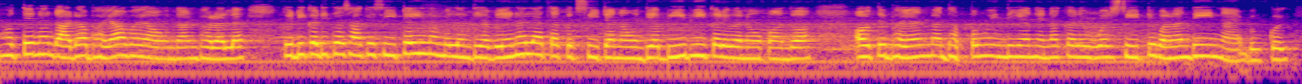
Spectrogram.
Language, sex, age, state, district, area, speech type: Sindhi, female, 18-30, Madhya Pradesh, Katni, urban, spontaneous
